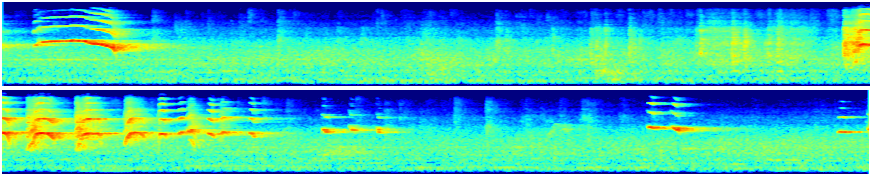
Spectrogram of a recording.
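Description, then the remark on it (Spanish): A resident city bird species that eats carrion and garbage, ranging from the southwestern United States to northwestern Peru and northwestern Venezuela, calls several times over a steady background hum: one sharp squawk at the start, then a cluster of harsh, chattering notes midway and a few scattered chirps near the end. “Alas y cantos. Aves de la ciudad.”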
